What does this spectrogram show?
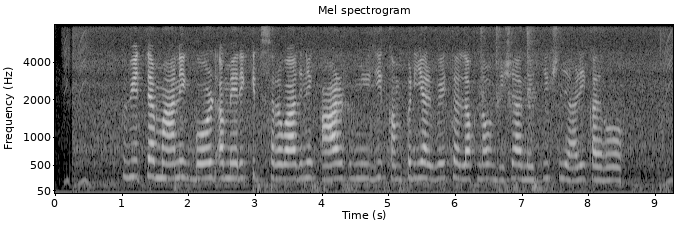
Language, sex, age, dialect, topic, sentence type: Magahi, female, 18-24, Northeastern/Surjapuri, banking, statement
